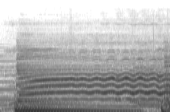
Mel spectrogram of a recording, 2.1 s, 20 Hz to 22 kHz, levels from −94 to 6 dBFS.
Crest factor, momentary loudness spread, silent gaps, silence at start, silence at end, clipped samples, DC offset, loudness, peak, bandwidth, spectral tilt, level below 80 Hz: 14 dB; 4 LU; none; 0 s; 0 s; under 0.1%; under 0.1%; -22 LUFS; -8 dBFS; 6.4 kHz; -8 dB/octave; -28 dBFS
